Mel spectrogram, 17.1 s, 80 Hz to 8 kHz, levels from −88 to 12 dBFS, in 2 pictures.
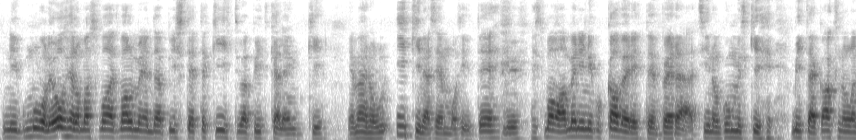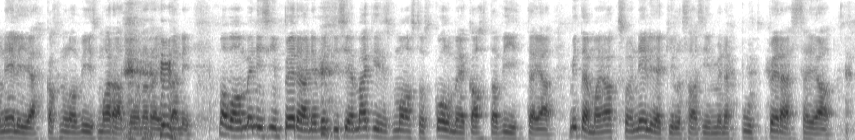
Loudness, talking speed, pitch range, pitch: -18 LUFS, 205 wpm, 120-150 Hz, 135 Hz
